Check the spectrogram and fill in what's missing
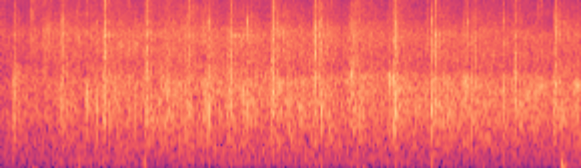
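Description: A seated audience at a community cultural gathering applauds steadily, a dense wash of clapping with a few sharper nearby claps standing out, sustained throughout.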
